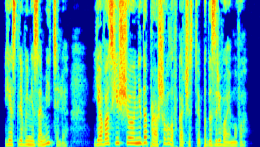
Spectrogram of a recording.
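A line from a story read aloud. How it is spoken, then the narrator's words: Calm statement. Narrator (Russian): произнесла спокойно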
